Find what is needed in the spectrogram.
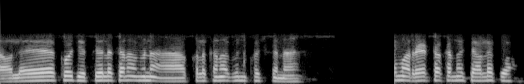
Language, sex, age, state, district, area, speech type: Santali, male, 45-60, Odisha, Mayurbhanj, rural, conversation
